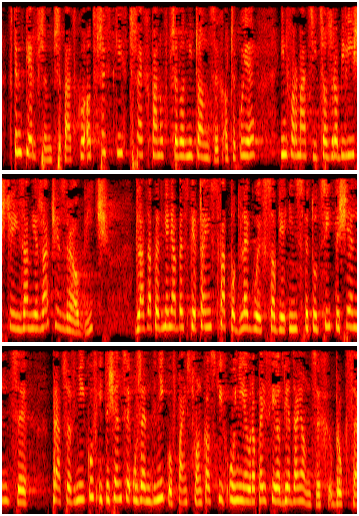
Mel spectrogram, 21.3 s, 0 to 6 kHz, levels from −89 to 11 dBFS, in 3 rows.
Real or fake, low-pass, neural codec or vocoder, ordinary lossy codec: real; 5.4 kHz; none; MP3, 24 kbps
